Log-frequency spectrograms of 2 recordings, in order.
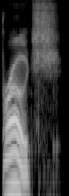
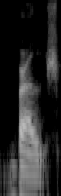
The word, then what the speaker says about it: brooch: Why is it spelled It's spel it's pronounced brooch but it's spelled B. Yeah. So some people do spell it B R O B R O A C H. Black is wrong. It is brooch.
